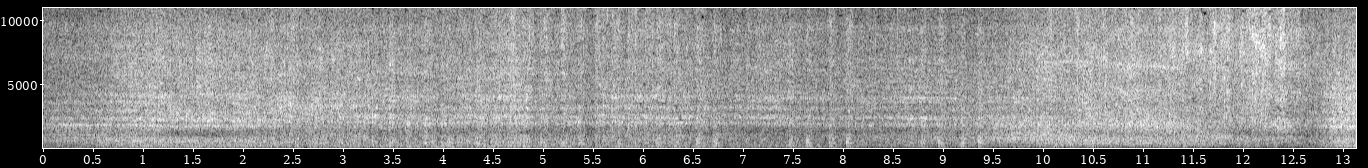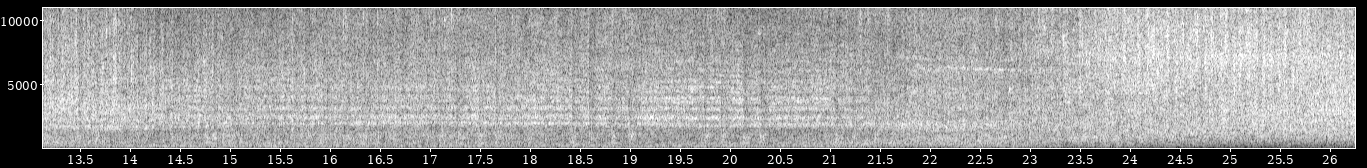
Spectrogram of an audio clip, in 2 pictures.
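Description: Train of the DT668 steam locomotive and R152 diesel-electric locomotive running past, a steady wheel-on-rail running noise with a brief dip about halfway through.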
